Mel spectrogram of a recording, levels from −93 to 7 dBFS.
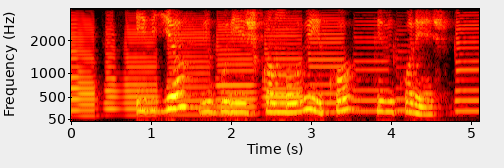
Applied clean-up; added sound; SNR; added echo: none; Wind instrument, woodwind instrument; 8 dB; reverberation time 0.5 s.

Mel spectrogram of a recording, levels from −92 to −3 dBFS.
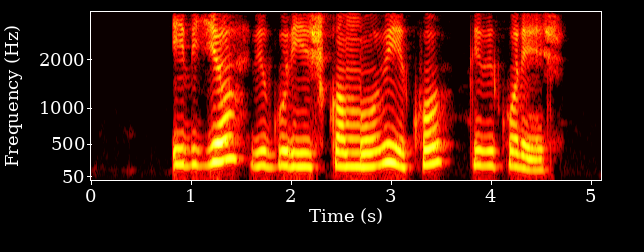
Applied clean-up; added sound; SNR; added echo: none; none; none; none.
